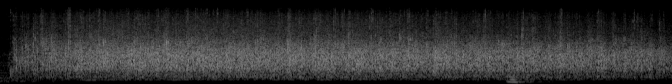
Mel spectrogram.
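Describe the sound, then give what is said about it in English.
Audience applause welcomes NATO commanders at Norfolk's 2017 State of the City event, a dense, steady wash of clapping that holds at an even level for the whole stretch. “Here, representing NATO, are Supreme Allied Commander Transformation, General Denny Mercier, and Deputy Commander Manfred Nielsen. Please join me and welcome them.”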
